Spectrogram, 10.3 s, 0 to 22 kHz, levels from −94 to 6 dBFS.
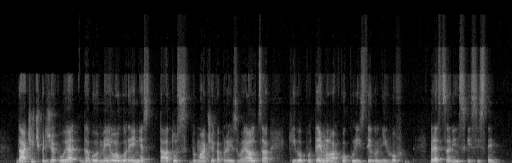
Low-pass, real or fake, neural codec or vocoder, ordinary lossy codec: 19.8 kHz; real; none; Opus, 16 kbps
